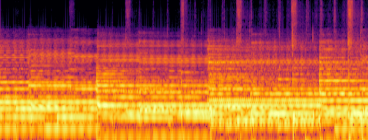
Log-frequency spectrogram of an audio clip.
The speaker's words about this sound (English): Let's play some more music. Sure. Yep. All right, let's play his single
